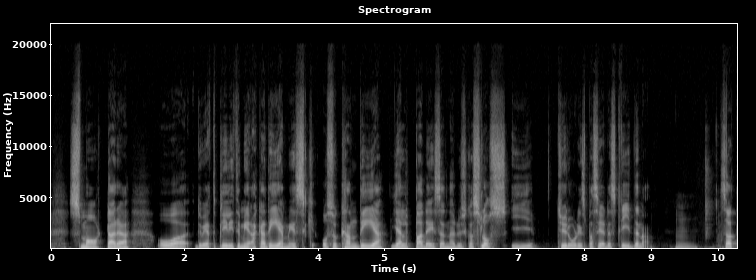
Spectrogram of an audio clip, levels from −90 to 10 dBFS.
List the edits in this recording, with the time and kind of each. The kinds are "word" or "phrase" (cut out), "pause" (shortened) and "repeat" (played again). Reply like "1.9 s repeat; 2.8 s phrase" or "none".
none

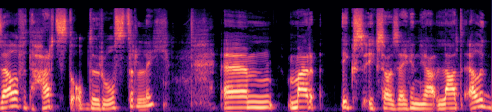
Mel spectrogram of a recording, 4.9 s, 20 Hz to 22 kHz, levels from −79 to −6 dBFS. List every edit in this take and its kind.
none

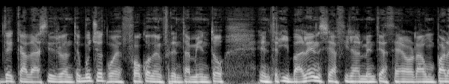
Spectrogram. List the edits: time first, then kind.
1.1 s word; 2.8 s word

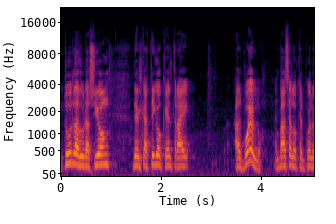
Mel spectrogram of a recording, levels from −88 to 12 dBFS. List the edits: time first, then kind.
none

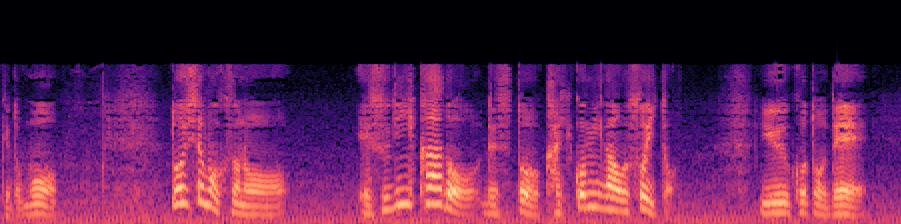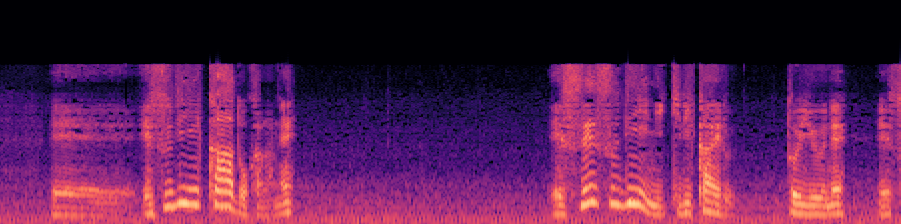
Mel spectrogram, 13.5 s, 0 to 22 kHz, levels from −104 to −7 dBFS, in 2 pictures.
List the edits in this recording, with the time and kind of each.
none

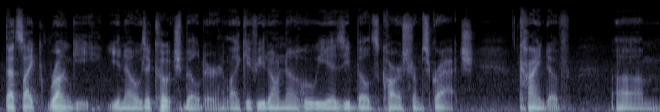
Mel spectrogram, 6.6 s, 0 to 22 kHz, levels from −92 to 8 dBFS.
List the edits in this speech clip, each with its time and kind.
1.4 s word; 5.1 s word

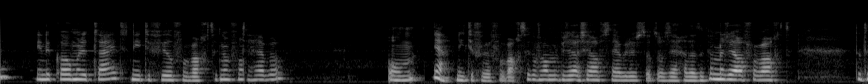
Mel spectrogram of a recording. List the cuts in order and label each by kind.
2.4 s word; 4.3 s pause; 7.1 s word

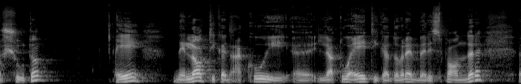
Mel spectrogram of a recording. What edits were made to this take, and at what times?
2.3 s phrase

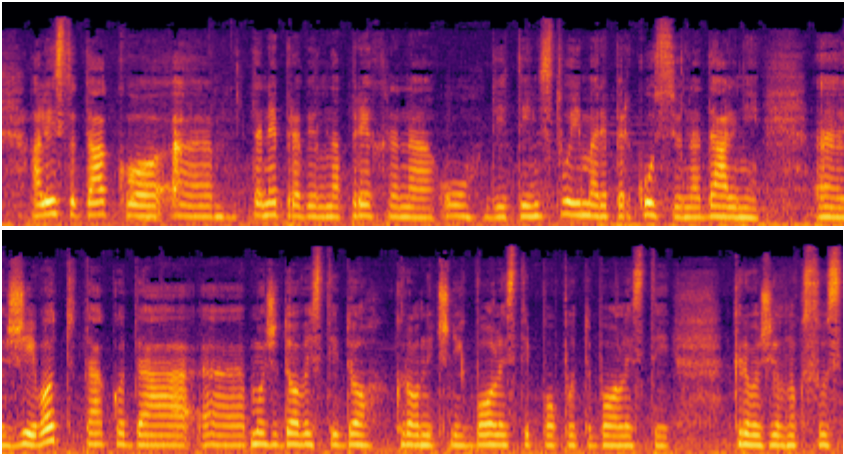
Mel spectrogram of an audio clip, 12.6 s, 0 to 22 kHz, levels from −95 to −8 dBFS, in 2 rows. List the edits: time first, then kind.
none

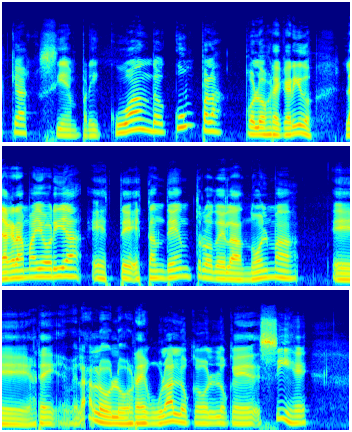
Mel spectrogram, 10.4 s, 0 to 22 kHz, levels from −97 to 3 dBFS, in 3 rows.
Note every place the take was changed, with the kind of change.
none

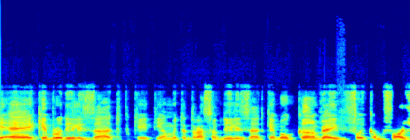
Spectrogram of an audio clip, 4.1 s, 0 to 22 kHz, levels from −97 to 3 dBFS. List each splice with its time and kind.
2.2 s word

